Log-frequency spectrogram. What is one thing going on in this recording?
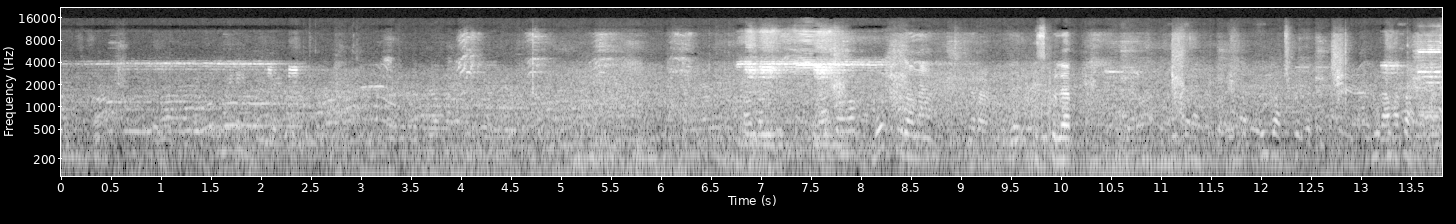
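Spoons clink against plates.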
